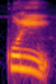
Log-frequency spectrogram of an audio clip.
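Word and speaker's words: قُل: அப்ப அந்த காப் ஹெவியானது குல் ரைட் அப்ப அந்த காப நாங்க ஹெவியா உச்சரிக்கணும் சரிதானே அப்ப குல் யா யா ஐயுகல் இந்த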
